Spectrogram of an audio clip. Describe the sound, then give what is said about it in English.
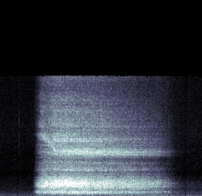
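Breathing during a guided exercise of inhaling through the nose and exhaling through the mouth: one long, steady, airy breath lasting about two seconds. It is fairly loud, heard alone, and tapers off gently at the end. “Begin with an inhale through your nose and exhale through your mouth.”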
